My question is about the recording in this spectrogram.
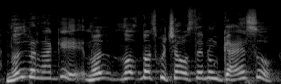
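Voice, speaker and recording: A man preaching a sermon, animated and questioning his congregation directly. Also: very high-pitched, brisk.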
